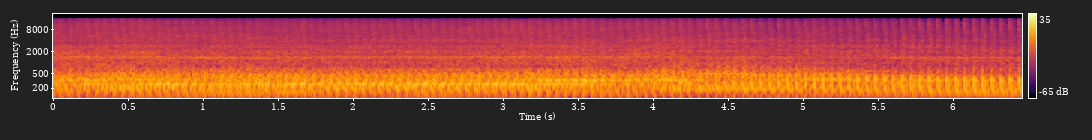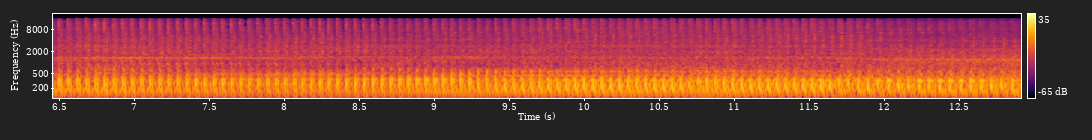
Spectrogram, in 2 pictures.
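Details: 1986 Honda XL600 single-cylinder idle after new exhaust gaskets: lumpy idle with an extra sharp puffing tick on the firing beats; owner suspects and hopes it is an exhaust leak, source unclear.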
